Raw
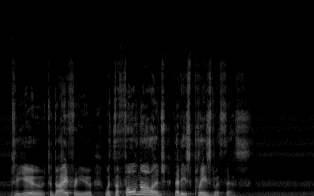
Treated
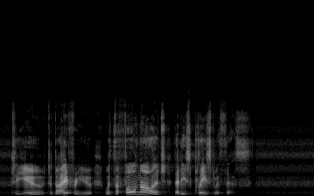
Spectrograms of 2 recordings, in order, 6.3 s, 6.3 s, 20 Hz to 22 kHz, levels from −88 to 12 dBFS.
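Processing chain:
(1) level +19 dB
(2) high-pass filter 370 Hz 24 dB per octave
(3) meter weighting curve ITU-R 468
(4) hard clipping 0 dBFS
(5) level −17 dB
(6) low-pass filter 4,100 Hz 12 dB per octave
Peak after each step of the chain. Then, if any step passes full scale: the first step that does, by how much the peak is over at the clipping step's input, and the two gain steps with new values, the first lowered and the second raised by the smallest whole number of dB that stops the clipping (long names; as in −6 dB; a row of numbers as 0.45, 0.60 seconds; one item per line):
−1.0, −1.5, +3.5, 0.0, −17.0, −16.5 dBFS
step 3, 3.5 dB
step 1 +15 dB, step 5 −13 dB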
